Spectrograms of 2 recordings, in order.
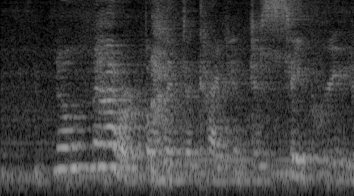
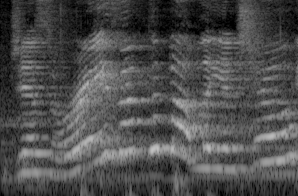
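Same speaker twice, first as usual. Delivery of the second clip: much higher, loud, cutting command; snapped order; 11 semitones higher, 9 dB louder than usual. Acted. Belinda ordering the guests to drink, a loud high snap. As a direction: bark the toast order down at them. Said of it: "Belinda Kite snapped".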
